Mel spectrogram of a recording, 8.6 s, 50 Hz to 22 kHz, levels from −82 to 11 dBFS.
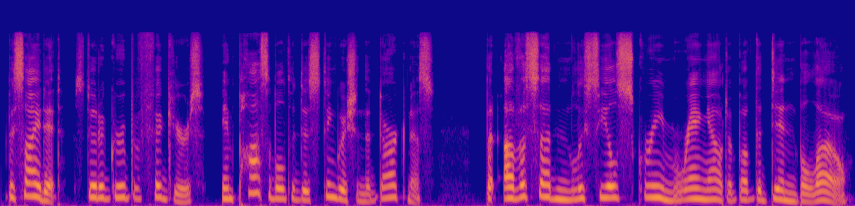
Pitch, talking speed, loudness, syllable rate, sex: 190 Hz, 175 wpm, -20 LUFS, 5.4 syllables/s, female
